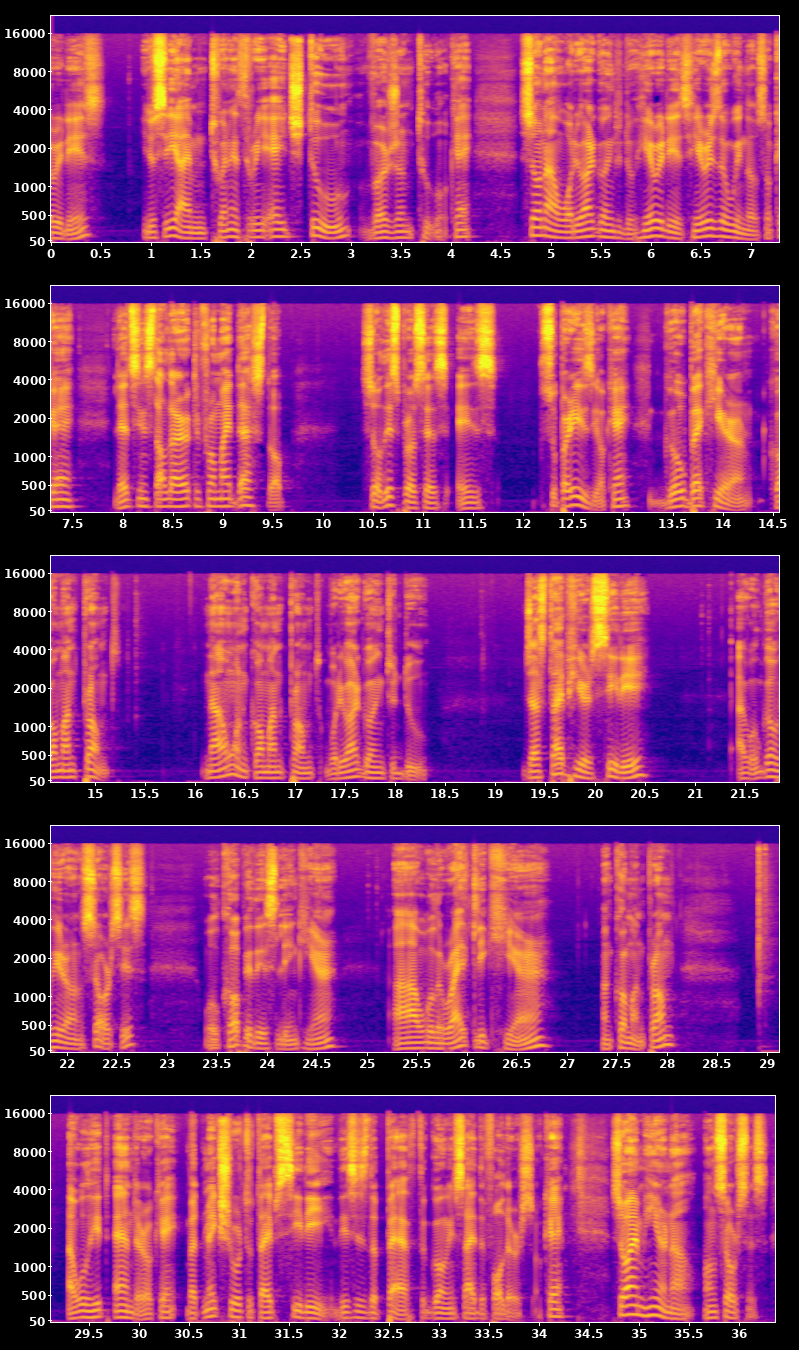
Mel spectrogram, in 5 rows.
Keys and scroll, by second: 14.3 c, 14.9 o, 15.3 Return, 15.3 c, 19.3-20.1 typing, 28.9 Return.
